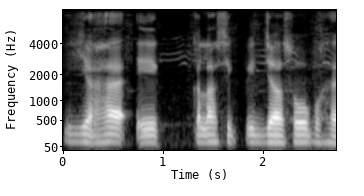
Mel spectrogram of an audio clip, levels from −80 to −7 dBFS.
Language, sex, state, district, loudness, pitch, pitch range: Hindi, male, Uttar Pradesh, Saharanpur, -19 LUFS, 115 Hz, 110-115 Hz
